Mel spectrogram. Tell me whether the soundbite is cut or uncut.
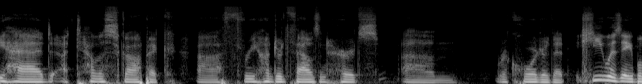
cut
